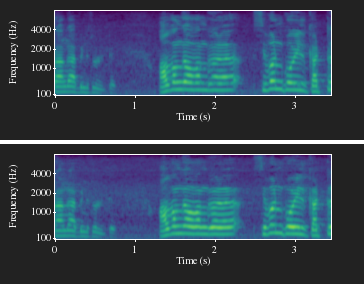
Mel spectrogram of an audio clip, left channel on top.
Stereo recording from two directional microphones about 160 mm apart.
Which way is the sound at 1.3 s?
35° left (ahead or behind).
